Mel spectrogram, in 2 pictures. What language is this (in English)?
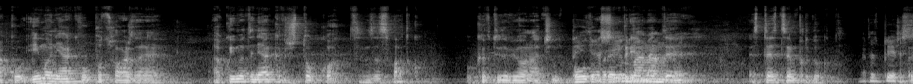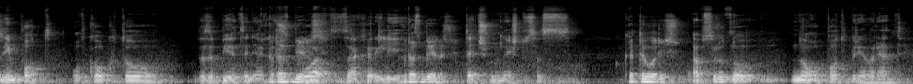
Bulgarian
